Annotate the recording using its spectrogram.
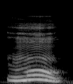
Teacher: میم پیش منہ، میم دونوں ہونٹوں کے خشک حصے سے ادا ہوتا ہے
